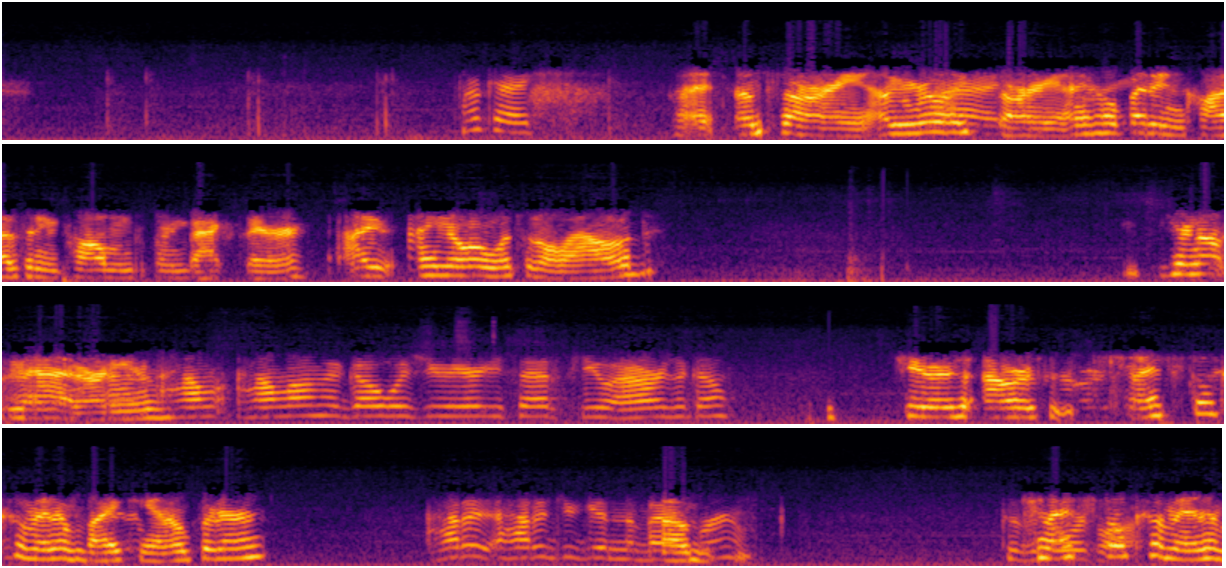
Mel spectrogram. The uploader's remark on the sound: Prank Phone Calls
